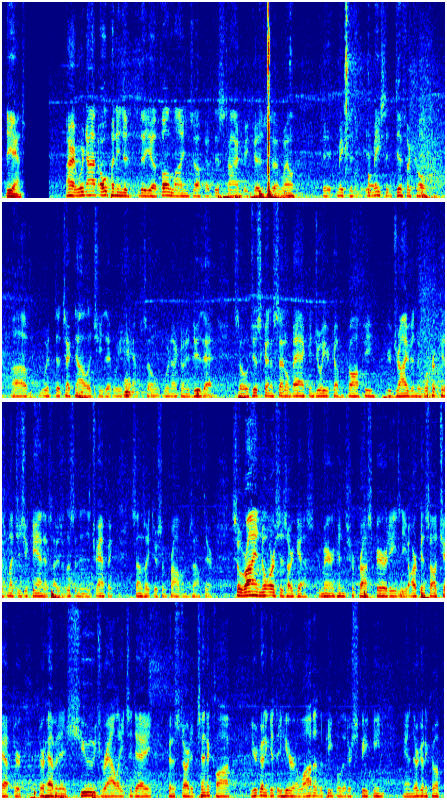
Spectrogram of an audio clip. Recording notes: Live from the state capitol today for the first in four years.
